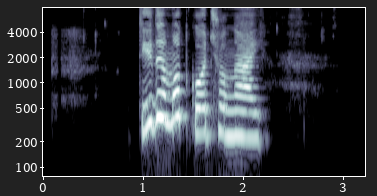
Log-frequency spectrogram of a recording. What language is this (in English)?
Mari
